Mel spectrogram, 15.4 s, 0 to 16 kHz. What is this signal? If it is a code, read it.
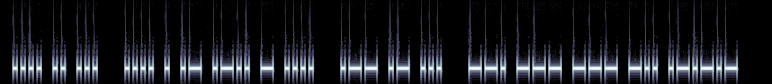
Morse code, heard as a keyed tone, about 15 wpm, 700 Hz. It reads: HIS HEALTH WAS GOOD.
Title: Sentences from Top 1000 Words - Review Part 3 - 15wpm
